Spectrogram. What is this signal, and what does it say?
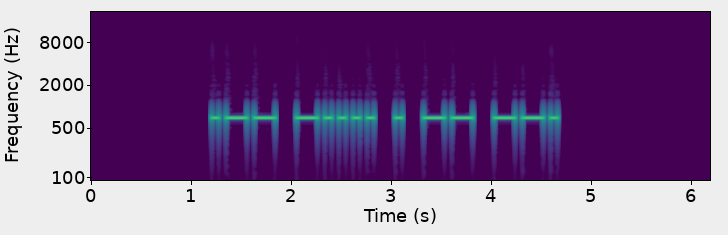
Morse code, heard as a keyed tone, about 20 wpm, 700 Hz. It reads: W6EMG
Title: Speed Racing - USA 1x3 Call Signs 17wpm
